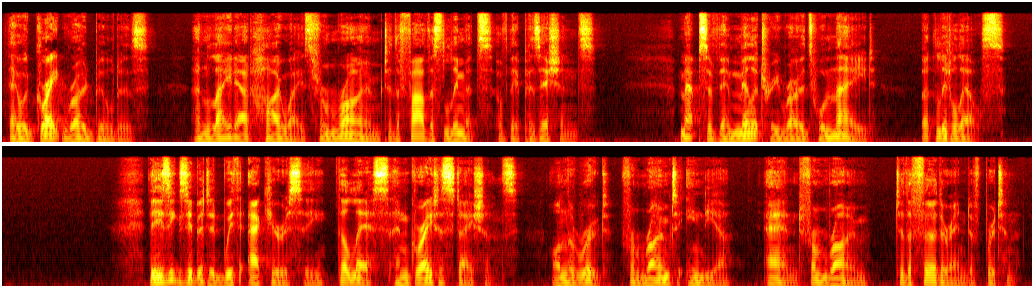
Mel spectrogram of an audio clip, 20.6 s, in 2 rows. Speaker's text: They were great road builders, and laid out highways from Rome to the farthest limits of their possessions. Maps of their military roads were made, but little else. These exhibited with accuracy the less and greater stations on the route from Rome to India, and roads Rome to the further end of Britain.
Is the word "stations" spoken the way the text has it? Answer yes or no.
yes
